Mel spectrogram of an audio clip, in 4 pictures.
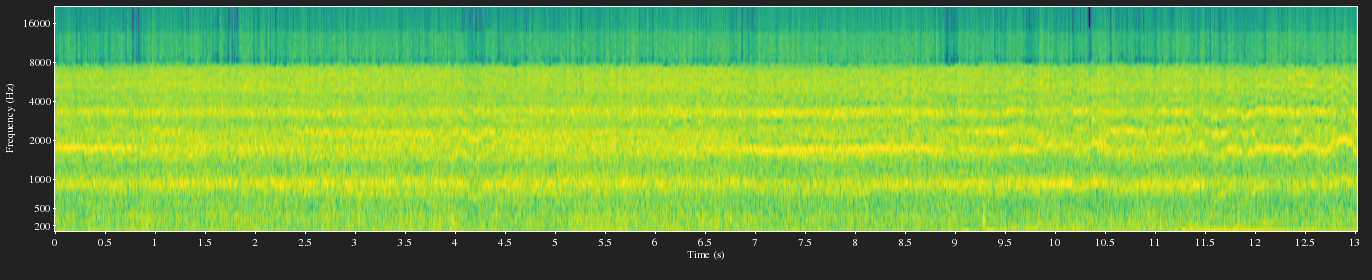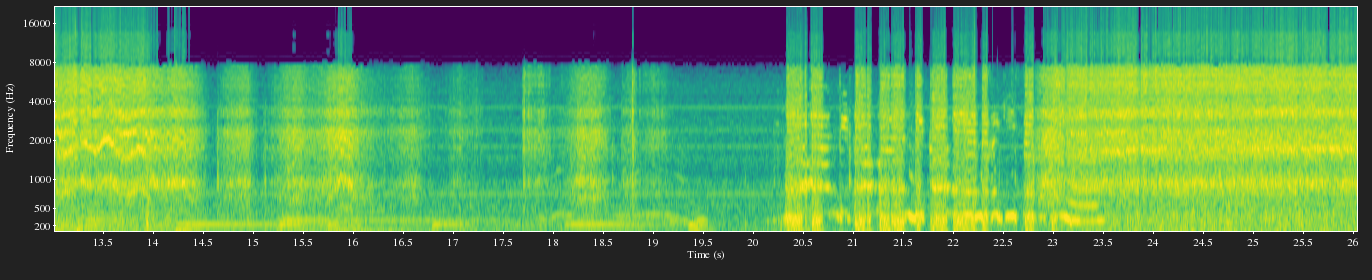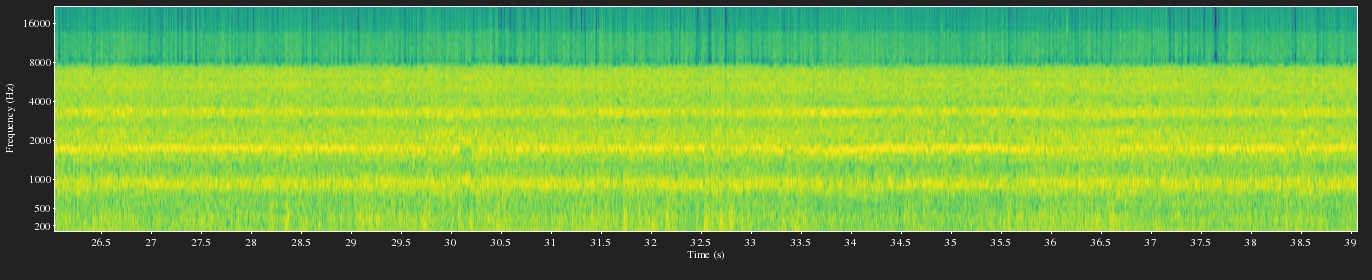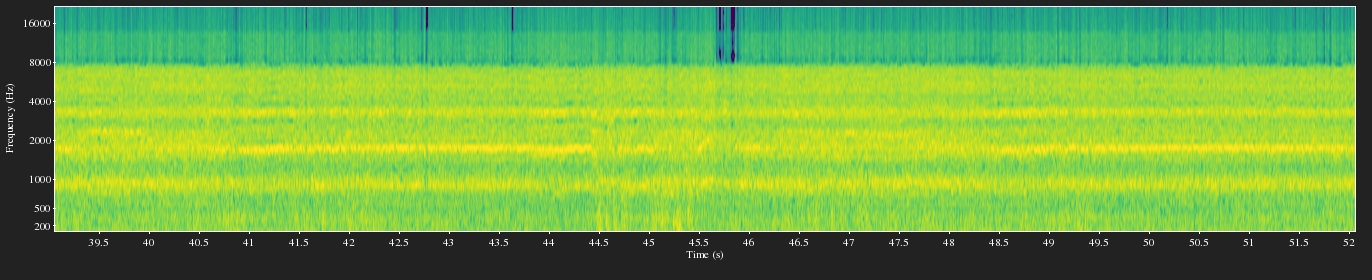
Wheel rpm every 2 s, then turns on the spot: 230, 220, 210, 230, 220, 220, 230, 100, 30, 10, 0, 100, 230, 230, 230, 230, 230, 230, 230, 230, 230, 230, 240, 230, 230, 230.
none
